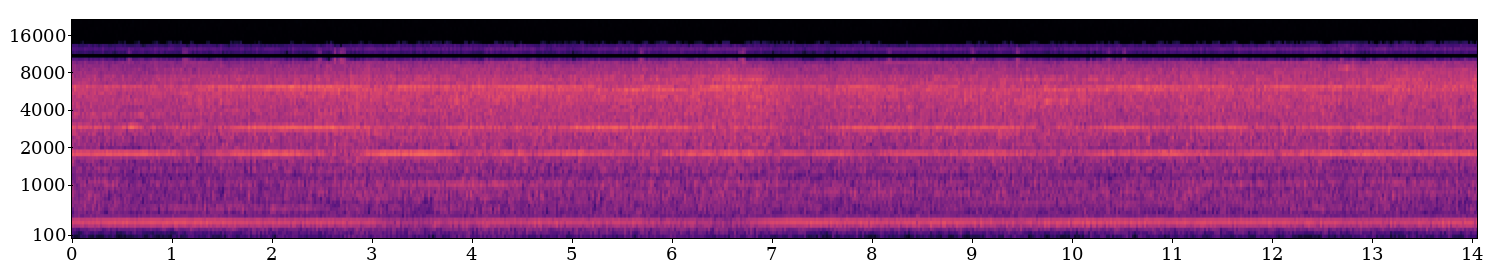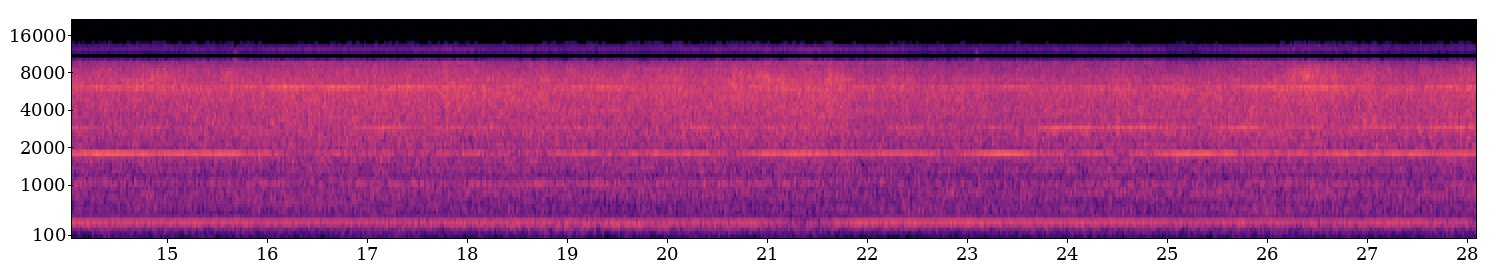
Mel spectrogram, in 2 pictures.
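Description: Fulltek PA-3713 CNC machining center running: a steady, loud whir of motors and air. Several steady whining tones ride on top of it and drop out briefly and come back a few times.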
